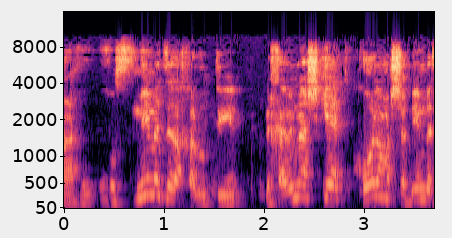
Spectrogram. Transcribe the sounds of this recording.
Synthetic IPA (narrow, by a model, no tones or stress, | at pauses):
anaχnuχosmime̞tze̞laχalutin | veχajavimleaʃkiaet̪kʰo̞lamaʃavimbe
